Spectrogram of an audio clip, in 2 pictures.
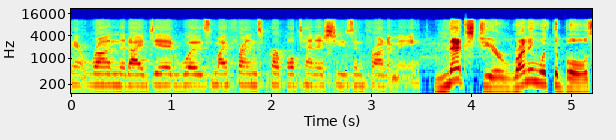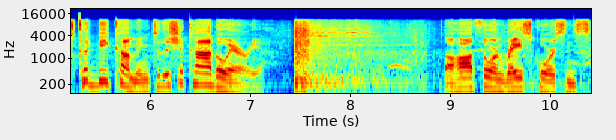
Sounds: speech

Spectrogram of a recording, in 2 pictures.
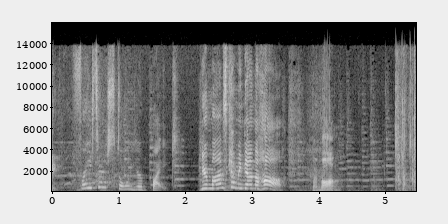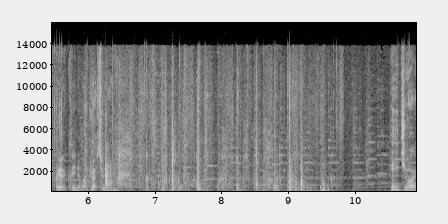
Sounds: speech, inside a small room, music

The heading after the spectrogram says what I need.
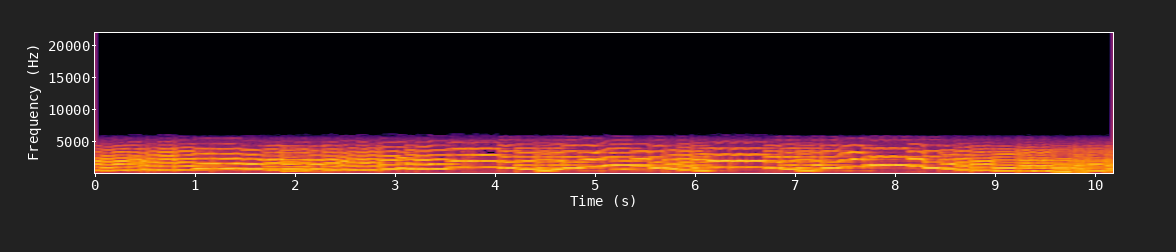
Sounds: bowed string instrument, fiddle

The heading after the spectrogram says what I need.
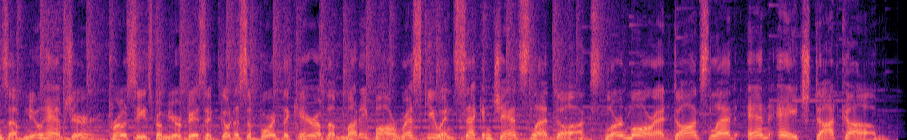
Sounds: music, speech

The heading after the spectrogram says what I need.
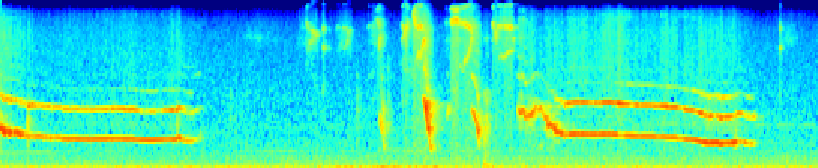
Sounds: dog howling

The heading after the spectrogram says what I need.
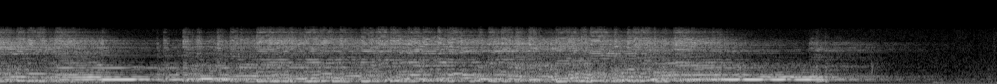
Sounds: music, heavy metal, plucked string instrument, tapping (guitar technique), guitar, musical instrument

